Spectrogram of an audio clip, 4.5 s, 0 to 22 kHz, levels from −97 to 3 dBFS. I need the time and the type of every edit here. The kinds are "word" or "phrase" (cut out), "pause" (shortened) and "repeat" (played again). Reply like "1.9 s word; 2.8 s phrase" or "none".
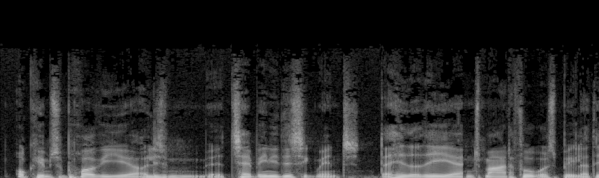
1.0 s word; 2.8 s pause; 3.5 s word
